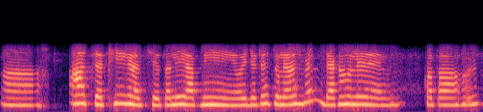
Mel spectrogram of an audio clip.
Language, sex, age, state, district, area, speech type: Bengali, female, 18-30, West Bengal, Birbhum, urban, conversation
